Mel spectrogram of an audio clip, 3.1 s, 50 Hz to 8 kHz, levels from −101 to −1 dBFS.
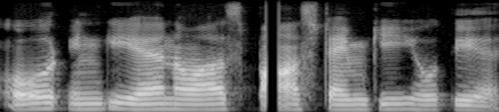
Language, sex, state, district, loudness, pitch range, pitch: Hindi, male, Uttar Pradesh, Jyotiba Phule Nagar, -22 LUFS, 125-140 Hz, 130 Hz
